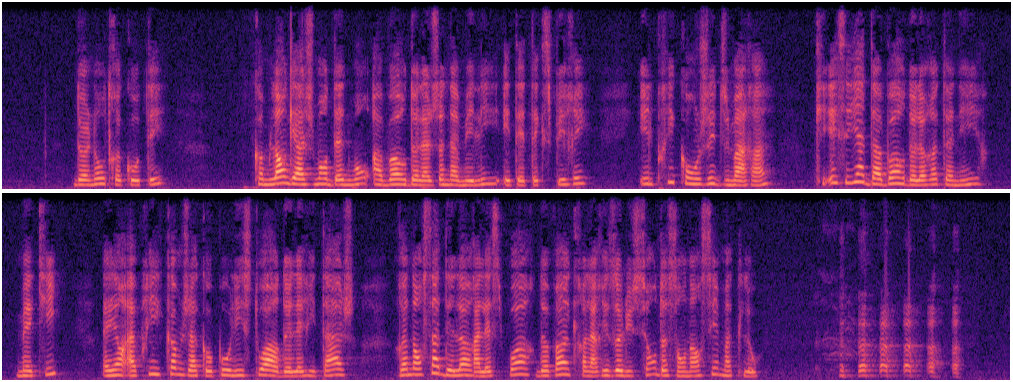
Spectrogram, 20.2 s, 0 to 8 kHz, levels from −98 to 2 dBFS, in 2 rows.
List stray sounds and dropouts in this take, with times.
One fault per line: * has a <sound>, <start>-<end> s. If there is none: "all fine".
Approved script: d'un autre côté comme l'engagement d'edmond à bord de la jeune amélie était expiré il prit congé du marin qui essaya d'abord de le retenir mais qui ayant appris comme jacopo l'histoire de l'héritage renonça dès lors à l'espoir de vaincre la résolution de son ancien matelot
* has a laugh, 18.2-19.8 s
